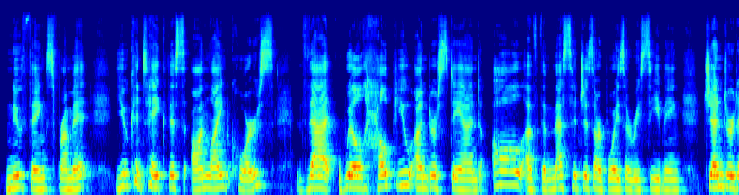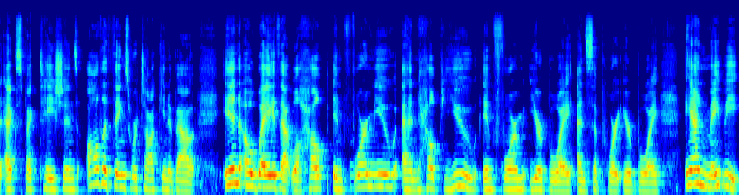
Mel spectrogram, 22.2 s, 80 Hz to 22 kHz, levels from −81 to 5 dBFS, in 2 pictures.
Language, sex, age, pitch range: English, female, 40-59, 170-210 Hz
